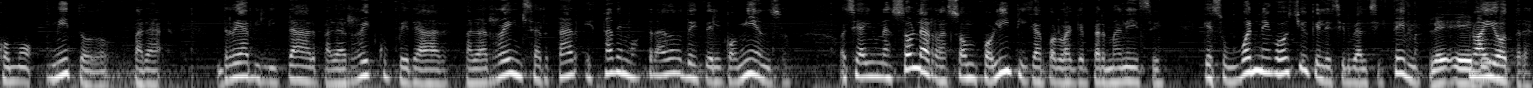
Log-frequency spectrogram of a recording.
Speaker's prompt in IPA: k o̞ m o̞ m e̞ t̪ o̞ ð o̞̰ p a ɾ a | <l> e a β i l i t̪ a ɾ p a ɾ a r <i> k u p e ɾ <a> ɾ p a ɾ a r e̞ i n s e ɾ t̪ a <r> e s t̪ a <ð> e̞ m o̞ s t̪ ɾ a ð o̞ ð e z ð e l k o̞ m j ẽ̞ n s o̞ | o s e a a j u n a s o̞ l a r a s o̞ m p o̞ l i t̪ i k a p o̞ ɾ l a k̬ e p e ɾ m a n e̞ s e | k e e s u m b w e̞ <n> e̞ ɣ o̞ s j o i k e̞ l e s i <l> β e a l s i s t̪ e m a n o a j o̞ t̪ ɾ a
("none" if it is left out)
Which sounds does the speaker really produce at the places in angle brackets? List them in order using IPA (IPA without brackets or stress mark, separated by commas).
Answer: r, e, a, ɾ, ð, nː, ɾ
